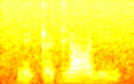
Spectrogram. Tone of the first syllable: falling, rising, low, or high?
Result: low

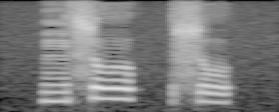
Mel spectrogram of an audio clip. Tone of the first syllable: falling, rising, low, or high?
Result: low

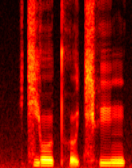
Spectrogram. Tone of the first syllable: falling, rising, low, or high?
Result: high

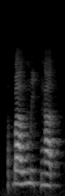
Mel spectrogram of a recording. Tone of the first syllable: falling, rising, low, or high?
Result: rising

